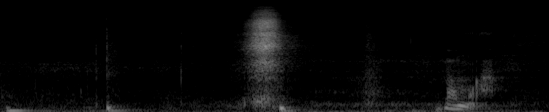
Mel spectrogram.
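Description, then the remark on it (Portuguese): A nasal sniff, one sharp, airy inhale in the middle, with a couple of fainter breathy snuffles and soft clicks around it; a person sniffling because the weather has left them stuffed up. “as fungadas, Fred, é porque, de novo, tá, tô fudido de clima aqui”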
